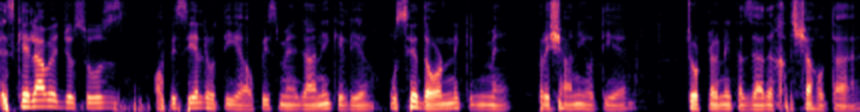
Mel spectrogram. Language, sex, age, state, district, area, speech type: Urdu, male, 30-45, Bihar, Khagaria, rural, spontaneous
